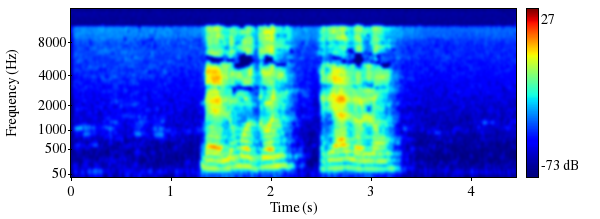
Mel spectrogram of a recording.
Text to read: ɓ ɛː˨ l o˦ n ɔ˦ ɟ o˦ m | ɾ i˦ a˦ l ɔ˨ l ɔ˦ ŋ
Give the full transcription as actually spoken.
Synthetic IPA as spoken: ɓ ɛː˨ l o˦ m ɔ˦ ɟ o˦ n | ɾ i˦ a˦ l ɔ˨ l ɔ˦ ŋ

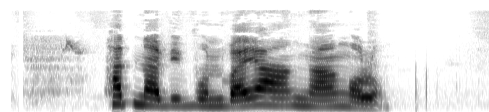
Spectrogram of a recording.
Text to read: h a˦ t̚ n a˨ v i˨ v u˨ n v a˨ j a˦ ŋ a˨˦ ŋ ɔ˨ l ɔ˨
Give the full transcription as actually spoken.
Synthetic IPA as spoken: h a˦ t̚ n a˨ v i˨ v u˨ n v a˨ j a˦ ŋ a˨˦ ŋ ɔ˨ l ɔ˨

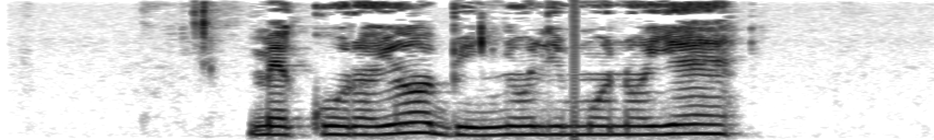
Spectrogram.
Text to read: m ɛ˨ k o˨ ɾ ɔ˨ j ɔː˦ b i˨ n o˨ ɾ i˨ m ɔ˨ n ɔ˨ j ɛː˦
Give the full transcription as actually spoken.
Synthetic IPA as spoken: m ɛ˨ k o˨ ɾ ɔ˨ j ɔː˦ b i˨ ɲ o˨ l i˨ m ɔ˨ n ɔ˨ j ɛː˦

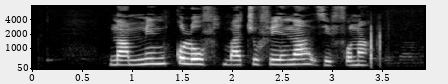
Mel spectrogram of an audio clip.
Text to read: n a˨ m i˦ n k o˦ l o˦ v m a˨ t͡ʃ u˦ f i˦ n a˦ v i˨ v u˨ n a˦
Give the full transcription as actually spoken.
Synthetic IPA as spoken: n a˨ m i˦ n k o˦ l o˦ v m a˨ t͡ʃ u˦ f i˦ n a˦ z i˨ f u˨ n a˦

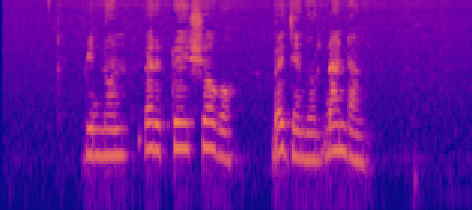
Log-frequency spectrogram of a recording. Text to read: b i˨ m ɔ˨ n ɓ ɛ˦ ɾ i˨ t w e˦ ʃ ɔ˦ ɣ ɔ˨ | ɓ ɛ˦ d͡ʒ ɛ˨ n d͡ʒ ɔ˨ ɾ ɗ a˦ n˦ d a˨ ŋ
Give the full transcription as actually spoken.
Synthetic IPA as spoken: b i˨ n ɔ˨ n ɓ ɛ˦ ɾ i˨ t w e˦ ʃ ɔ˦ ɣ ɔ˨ | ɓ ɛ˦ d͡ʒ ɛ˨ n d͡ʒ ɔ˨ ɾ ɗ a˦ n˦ d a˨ ŋ

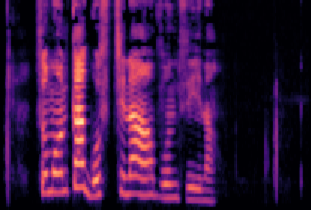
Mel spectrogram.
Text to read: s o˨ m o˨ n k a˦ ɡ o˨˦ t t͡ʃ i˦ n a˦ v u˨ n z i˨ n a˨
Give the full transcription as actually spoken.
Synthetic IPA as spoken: s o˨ m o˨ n k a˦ ɡ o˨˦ s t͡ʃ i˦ n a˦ v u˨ n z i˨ n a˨

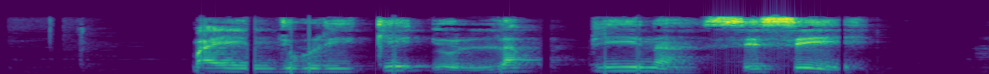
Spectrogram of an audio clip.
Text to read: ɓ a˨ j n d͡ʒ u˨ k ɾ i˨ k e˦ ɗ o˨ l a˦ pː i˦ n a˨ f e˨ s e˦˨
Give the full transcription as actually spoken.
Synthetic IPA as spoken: ɓ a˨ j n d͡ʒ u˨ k ɾ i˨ k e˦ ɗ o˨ l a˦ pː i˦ n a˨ s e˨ s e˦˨

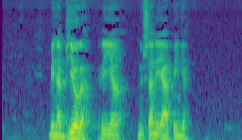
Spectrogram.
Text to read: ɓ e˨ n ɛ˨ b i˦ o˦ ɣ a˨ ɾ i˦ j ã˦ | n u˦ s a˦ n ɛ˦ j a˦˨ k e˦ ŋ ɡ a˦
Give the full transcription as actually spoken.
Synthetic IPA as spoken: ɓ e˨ n a˨ b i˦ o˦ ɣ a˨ ɾ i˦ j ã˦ | n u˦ s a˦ n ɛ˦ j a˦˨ p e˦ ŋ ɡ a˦

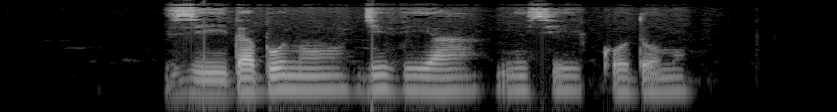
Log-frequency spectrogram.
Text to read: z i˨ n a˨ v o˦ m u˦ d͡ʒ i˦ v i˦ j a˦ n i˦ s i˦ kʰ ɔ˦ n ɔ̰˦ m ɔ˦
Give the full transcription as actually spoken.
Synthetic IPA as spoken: z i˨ d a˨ b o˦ n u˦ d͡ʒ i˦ v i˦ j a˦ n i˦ s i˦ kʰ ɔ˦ d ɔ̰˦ m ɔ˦

